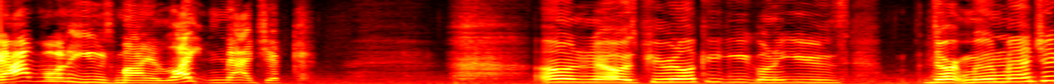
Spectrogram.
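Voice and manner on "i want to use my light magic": plain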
